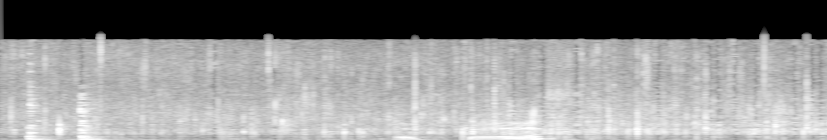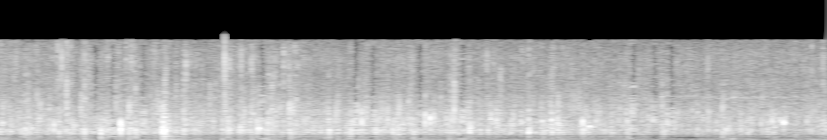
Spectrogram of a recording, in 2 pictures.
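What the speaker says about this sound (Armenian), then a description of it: "Իսկ երբ արդեն հասկանում ենք, որ կարտոֆիլը տապակվել է, նորից մեր մսերը լցնում ենք" Pork and potatoes fry steadily in a pan with a continuous sizzle while a spoon stirs them in scraping bursts. A voice speaks briefly over the cooking.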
